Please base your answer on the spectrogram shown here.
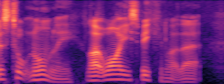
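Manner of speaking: normal talking voice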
